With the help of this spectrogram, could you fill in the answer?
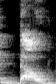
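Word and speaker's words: doubt: यहाँ देखिए बी के बाद टी आ रहा है, तो यहाँ पर हम क्या करेंगे, हम बी को नहीं पढ़ेंगे, डाउट पढ़ेंगे।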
